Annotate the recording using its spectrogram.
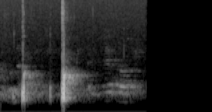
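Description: Three quick, sharp lip smacks or kissing pops from pursed lips in the first second, followed by a faint short murmur.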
